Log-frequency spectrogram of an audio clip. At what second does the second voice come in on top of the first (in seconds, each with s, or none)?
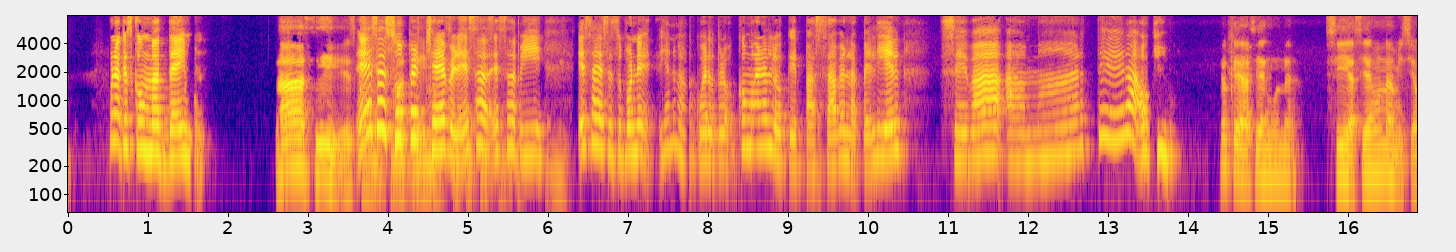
3.6 s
